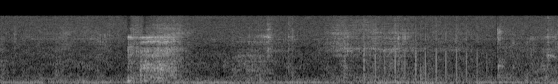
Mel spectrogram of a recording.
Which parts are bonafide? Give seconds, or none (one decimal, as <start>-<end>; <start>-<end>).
0.0-0.5; 1.0-5.6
